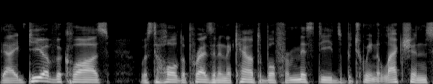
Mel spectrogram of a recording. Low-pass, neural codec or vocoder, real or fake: 7.2 kHz; codec, 16 kHz, 4 kbps, X-Codec, HuBERT features, trained on balanced general audio; fake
